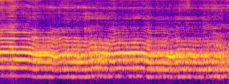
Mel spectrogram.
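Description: A man's voice singing Urdu verse in a long held note that steps down slightly and wavers about a third of a second in, in the sung tarannum style of mushaira recitation.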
